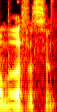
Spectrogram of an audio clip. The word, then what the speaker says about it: Maleficent: Probably, I never saw him, but I think I don't even know how to pronounce it, Maleficent. – Oh, Maleficent.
